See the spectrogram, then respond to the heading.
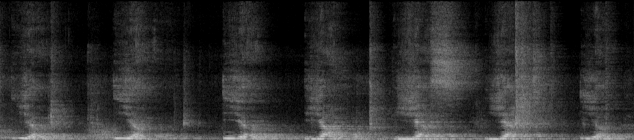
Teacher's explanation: আমাদের জিহ্বার যে middle part রয়েছে মিডল পার্টকে আমাদের ঠিক উপরে তালু বরাবর টাচ করবে এটাকে বলা হচ্ছে ফ্যালেট হচ্ছে আমাদের শক্ত তালুতে মানে বরাবর গিয়ে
